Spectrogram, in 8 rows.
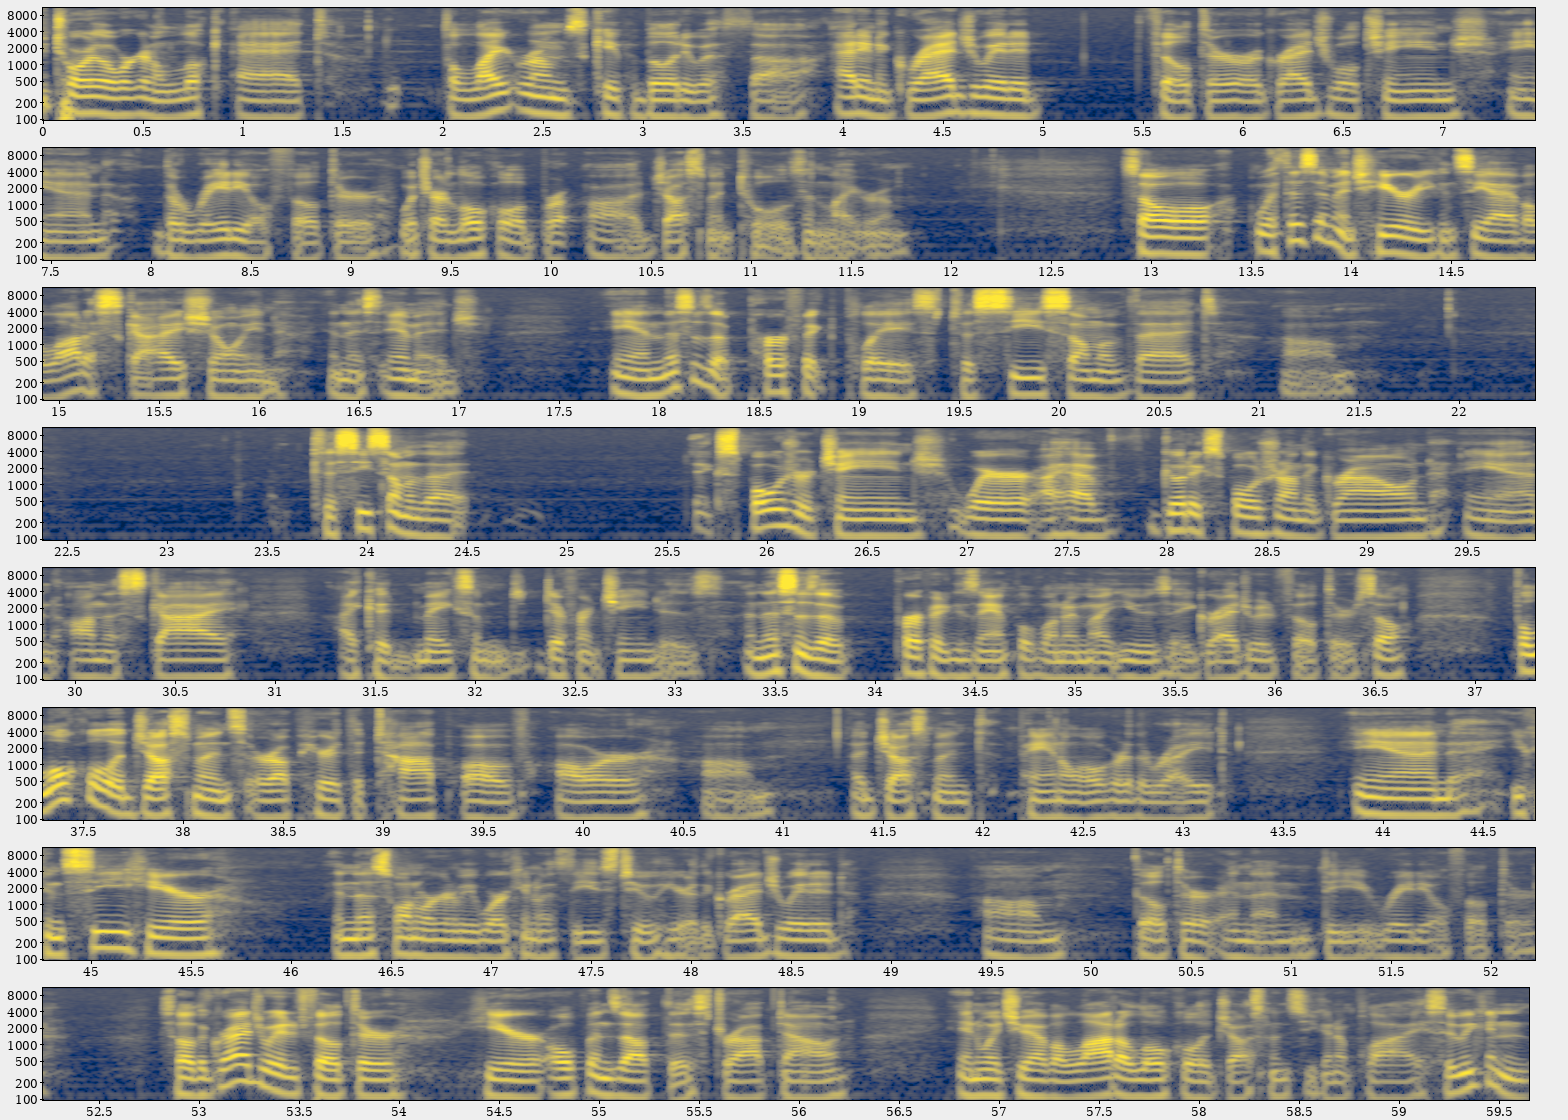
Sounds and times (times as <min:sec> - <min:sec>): Speech: 0:00.0 - 0:11.9, 0:12.8 - 0:21.6, 0:23.7 - 0:24.6, 0:25.6 - 0:59.6.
